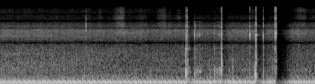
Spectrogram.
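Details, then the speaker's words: 2002 Audi S4 B5 2.7 biturbo, Tiptronic, AC not blowing cold since subframe drop for downpipe install, checked with manifold gauges: steady low idle, sharp clicks, then idle sags as the compressor clutch engages, suggesting the compressor is engaging. "you can hear the engine kick down so it sounds like the compressor is actually engaging"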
